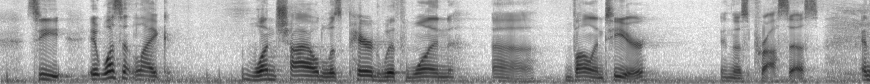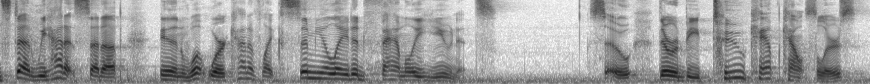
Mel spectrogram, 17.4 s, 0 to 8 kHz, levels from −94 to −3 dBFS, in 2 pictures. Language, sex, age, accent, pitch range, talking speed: English, male, 30-49, American, 110-135 Hz, 130 wpm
